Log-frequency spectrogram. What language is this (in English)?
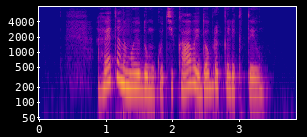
Belarusian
